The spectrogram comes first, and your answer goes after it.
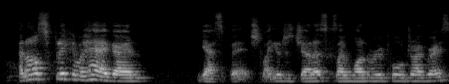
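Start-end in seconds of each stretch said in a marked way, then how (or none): none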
